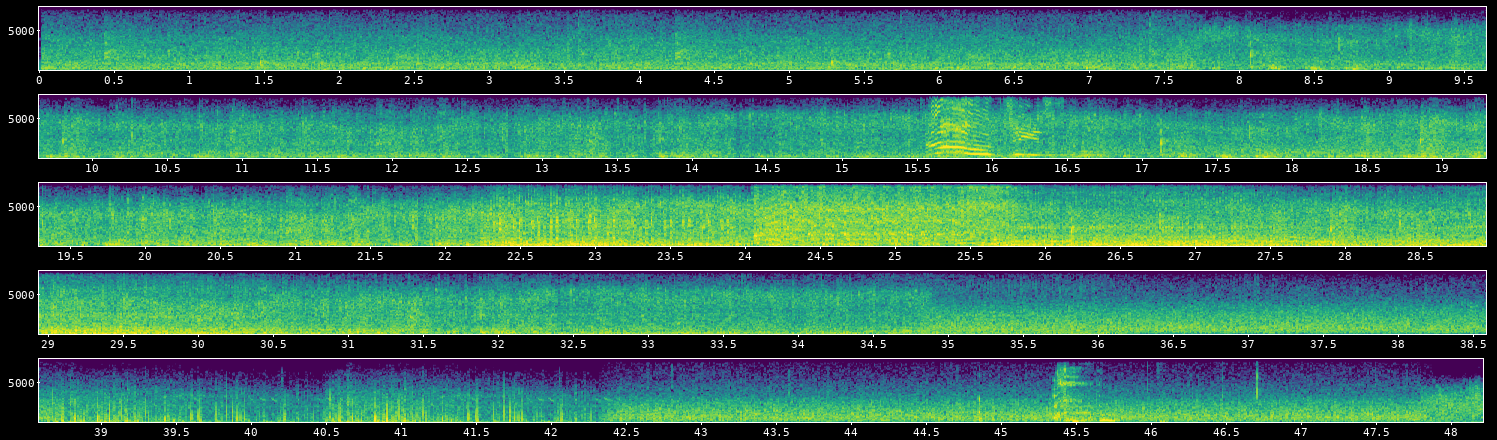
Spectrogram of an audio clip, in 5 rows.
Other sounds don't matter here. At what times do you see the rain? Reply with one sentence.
You can hear the rain from 0.0 to 48.1 s.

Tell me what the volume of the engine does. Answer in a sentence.
The volume of the engine goes down.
